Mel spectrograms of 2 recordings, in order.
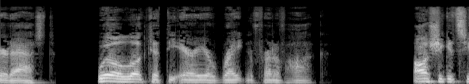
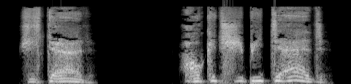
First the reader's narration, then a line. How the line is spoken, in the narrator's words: he moaned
